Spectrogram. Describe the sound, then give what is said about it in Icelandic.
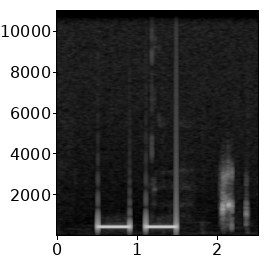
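A telephone call to Höfn in Hornafjörður: two steady, mid-pitched ringing beeps of equal length separated by a short pause, followed by a few faint clicks and rustles as the line connects. No talking. “við ætlum að núna þessu næsta ringja á höfn í Hortnafyrði”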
